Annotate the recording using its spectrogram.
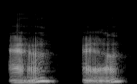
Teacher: this is our low front unrounded vowel so this is going to be a the ash symbol I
